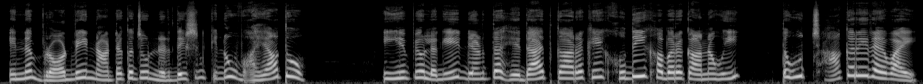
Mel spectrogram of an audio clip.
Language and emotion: Sindhi, disgusted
